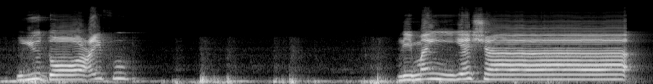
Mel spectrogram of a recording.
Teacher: یضاعف، اس کو دو پڑھیں گے، دال کی آواز نہیں آئے گی، دو پڑھیں گے اور یہ عین ہے اس کو حلق سے ادا کریں گے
